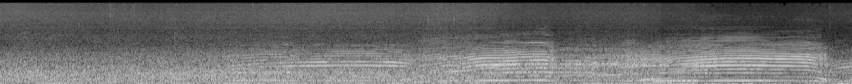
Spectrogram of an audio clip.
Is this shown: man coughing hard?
no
